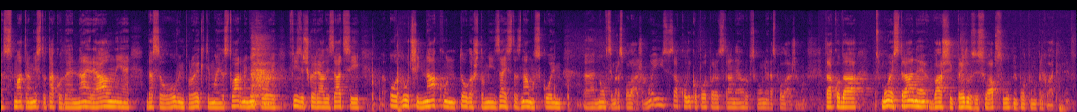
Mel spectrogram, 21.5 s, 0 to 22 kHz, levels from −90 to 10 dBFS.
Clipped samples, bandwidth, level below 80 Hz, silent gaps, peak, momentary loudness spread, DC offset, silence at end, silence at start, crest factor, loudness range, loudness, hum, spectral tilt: under 0.1%; 16 kHz; -48 dBFS; none; 0 dBFS; 13 LU; under 0.1%; 0 s; 0 s; 16 dB; 8 LU; -16 LUFS; none; -6 dB/octave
